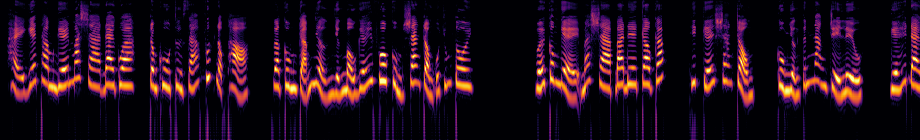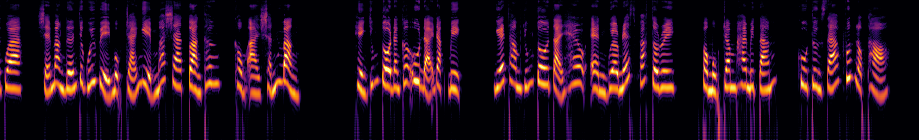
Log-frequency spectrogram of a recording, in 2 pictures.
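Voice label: Vietnamese South, female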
